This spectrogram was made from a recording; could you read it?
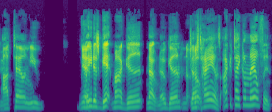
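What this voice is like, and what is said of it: Put-on American Southern accent. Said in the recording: “like a southern family ... That's the accent what I needed.”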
